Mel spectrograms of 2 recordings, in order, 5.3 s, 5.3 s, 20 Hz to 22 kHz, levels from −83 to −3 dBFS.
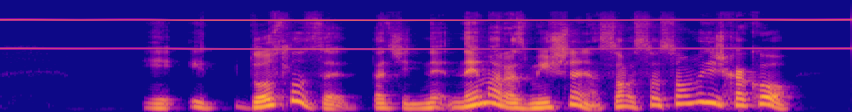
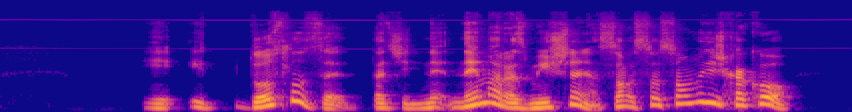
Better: second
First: high-pitched whine; loud; throughout; 11.5 kHz, 6 dB below the speech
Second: high-pitched whine; faint; throughout; 11.5 kHz, 35 dB below the speech

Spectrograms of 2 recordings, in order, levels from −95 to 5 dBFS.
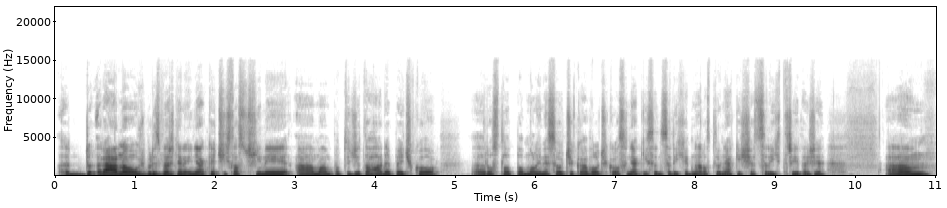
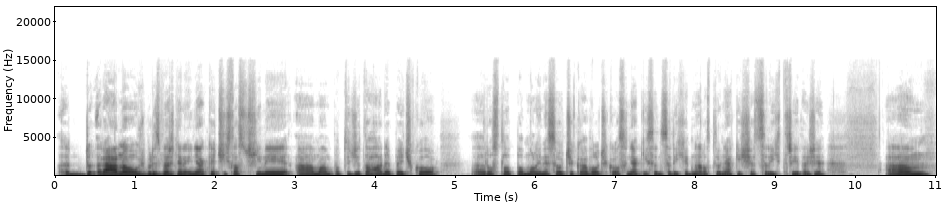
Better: neither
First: muffled; slightly; fading above 2 kHz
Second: muffled; slightly; fading above 2 kHz

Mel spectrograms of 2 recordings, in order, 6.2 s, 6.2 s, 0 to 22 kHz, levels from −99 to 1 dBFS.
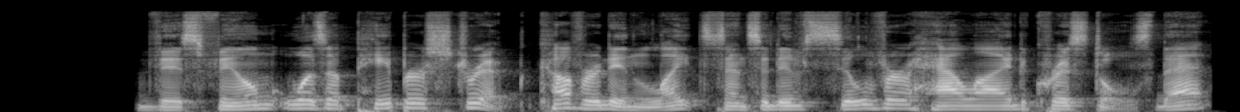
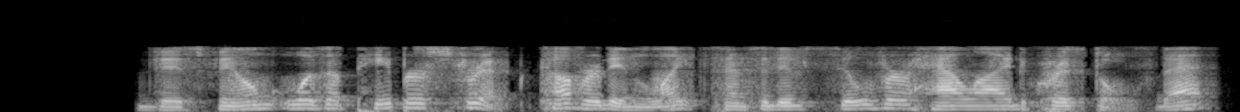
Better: first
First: none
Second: garbled, watery; badly; nothing above 4 kHz

